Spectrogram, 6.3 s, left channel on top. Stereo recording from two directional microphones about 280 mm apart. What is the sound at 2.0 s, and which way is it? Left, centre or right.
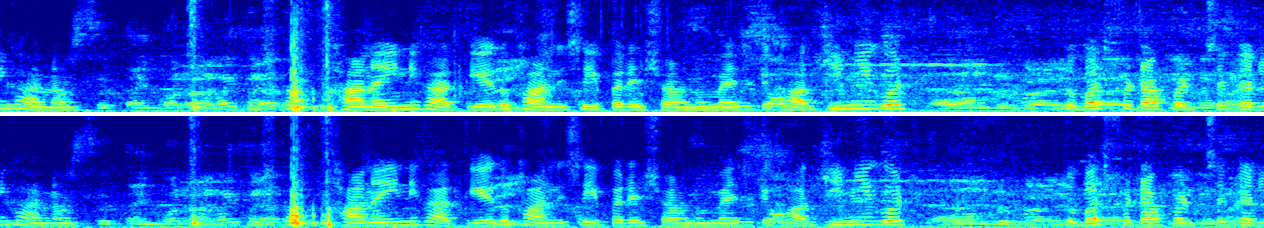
A woman's voice, centre.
